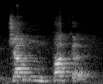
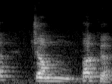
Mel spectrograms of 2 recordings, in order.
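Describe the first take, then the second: First: Said in the usual way. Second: चंपक said very slowly, syllable by syllable; चंपक stretched out for dictation; slow model word. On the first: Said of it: "च आधा म". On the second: Shown as a demonstration. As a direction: drag out चंपक so the nasal म is heard. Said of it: "च के ऊपर बिंदु लगा दिया".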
